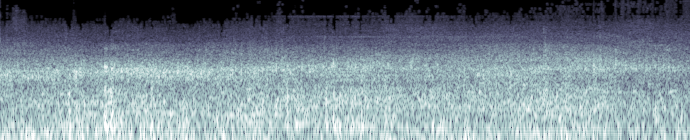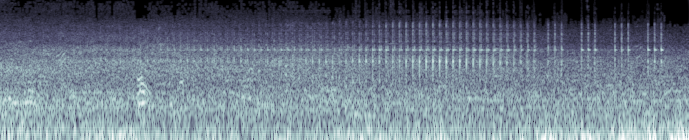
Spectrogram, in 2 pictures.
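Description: City street ambience: traffic running on wet roads, with passers-by talking. In the last few seconds a rapid, regular ticking comes in.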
